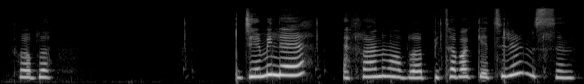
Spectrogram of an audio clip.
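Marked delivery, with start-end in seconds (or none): 2.4-3.0 louder, higher call of the name; loud summoning call. Acted. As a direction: call her from across the house. Aunt calls the girl.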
